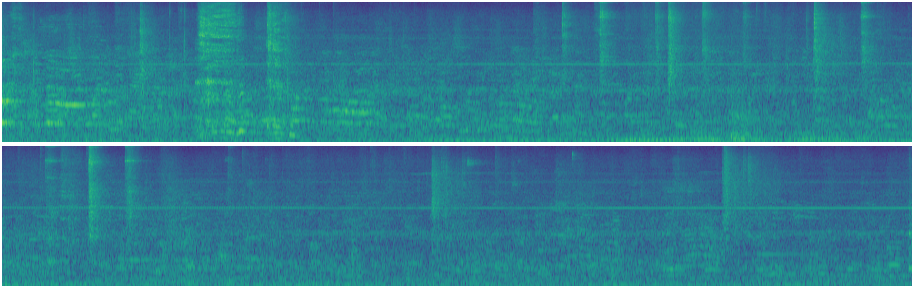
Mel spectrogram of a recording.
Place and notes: a narrow, back street with small cafes, locals sitting at tables, talking and playing backgammon. recorded close to a broken, noisy intercom.
Heraklion, Greece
